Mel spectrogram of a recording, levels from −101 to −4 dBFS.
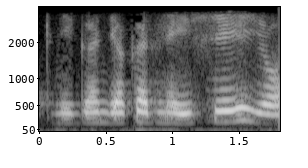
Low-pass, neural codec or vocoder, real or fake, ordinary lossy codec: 3.6 kHz; none; real; AAC, 16 kbps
